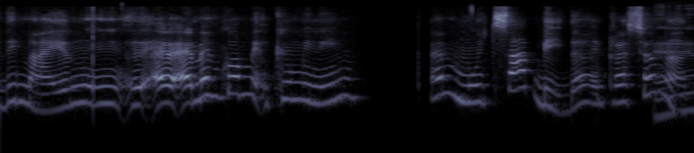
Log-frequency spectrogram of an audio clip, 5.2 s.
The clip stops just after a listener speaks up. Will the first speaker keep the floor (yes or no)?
no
